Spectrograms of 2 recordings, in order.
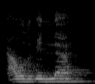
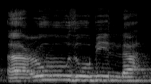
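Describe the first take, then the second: First: The opening 'a' is soft and unclear. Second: The opening 'a' is firm and clearly voiced. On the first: The speaker calls it wrong. "Kita jangan baca cara tak terang" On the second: The speaker calls it right. "kena bagi jelas"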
